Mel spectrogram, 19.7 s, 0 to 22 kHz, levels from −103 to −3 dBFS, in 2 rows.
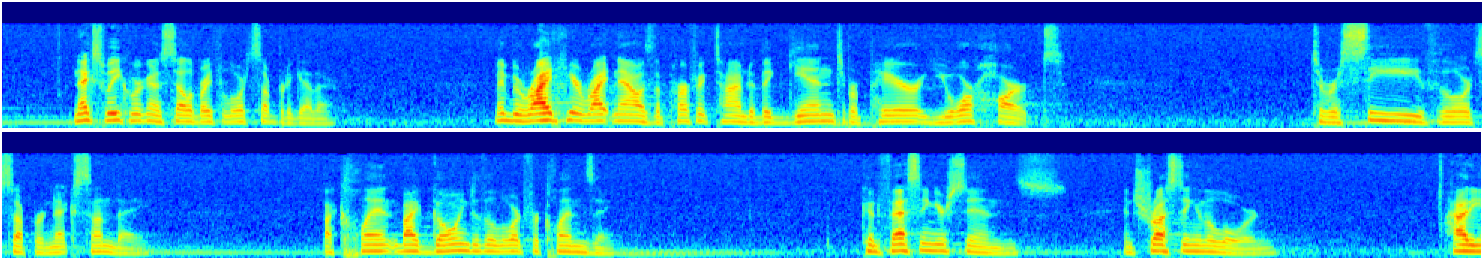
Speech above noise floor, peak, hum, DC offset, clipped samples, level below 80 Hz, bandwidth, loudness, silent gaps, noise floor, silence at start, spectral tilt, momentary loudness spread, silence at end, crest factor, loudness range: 33 dB; -2 dBFS; none; under 0.1%; under 0.1%; -68 dBFS; 11.5 kHz; -31 LUFS; none; -64 dBFS; 0.5 s; -5 dB/octave; 18 LU; 0 s; 30 dB; 10 LU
